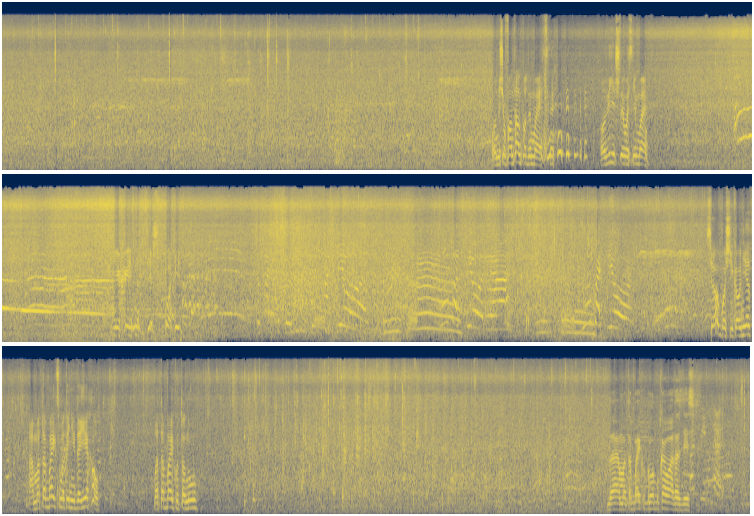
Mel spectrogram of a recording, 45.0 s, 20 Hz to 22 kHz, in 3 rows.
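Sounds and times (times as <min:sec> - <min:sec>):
rushing water spray: 0:00.0 - 0:44.9
truck driving through floodwater: 0:00.0 - 0:44.9.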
